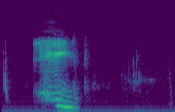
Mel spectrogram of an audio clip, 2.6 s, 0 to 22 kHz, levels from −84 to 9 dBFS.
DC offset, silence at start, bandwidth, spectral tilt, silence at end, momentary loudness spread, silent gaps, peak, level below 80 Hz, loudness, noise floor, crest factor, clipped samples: under 0.1%; 0.05 s; 10 kHz; -5.5 dB/octave; 1.45 s; 19 LU; none; -8 dBFS; -54 dBFS; -22 LUFS; -63 dBFS; 22 dB; under 0.1%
